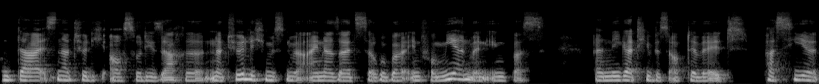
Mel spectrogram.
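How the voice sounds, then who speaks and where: A woman's medium-pitched voice with vocal fry, ordinary pitch variation and a moderate pace. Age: 30s. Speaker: freelance journalist. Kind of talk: podcast interview.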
